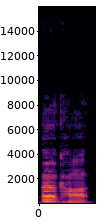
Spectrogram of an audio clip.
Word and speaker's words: Urquhart: So, when I couldn't pronounce the name of the castle, now I can. It's called Urquhart.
